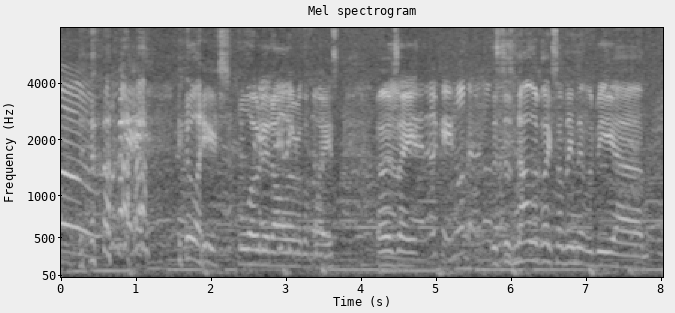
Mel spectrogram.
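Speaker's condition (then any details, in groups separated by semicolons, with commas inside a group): No condition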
